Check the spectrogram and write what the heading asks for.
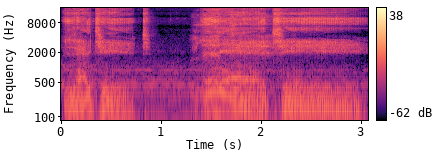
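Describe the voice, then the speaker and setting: Game's primal inner voice, gravelly, brooding, taunting, rock-bottom pitch. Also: male voice, very animated, darkish tone, faint music behind, full character voice. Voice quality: gravelly, very deep. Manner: slow, taunting. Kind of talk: video game voice acting.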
